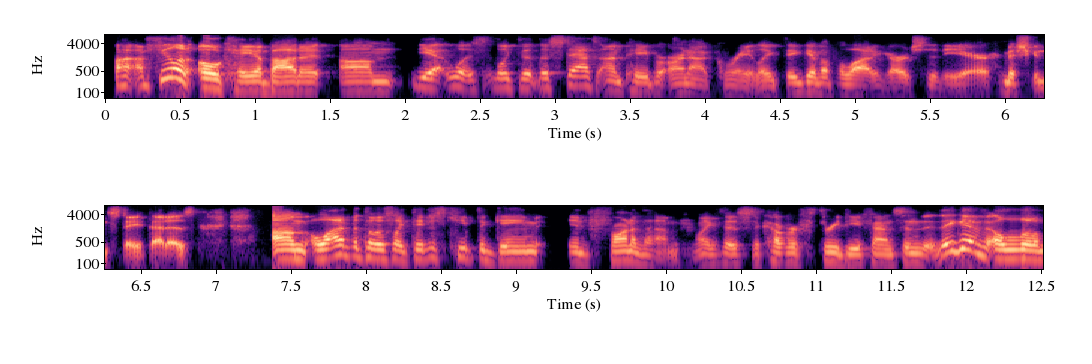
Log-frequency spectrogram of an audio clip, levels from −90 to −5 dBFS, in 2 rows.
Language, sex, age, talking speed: English, male, 20-39, 290 wpm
